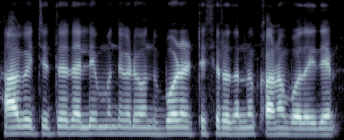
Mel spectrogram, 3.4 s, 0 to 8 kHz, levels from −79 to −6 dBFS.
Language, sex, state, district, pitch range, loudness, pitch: Kannada, male, Karnataka, Koppal, 135-145 Hz, -20 LUFS, 140 Hz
